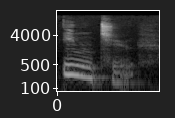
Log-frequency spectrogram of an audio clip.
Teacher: essa palavra into normalmente tem a sílaba tônica na primeira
